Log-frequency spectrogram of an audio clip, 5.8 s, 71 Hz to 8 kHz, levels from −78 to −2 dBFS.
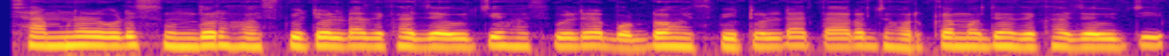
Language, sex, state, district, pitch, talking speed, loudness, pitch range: Odia, male, Odisha, Khordha, 165 Hz, 135 wpm, -14 LUFS, 160-175 Hz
